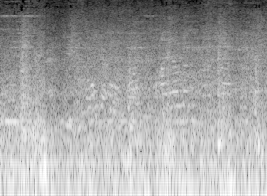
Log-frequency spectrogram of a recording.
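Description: Continuous rumbling and rattling of a Hobo Railroad excursion train ride in Lincoln, New Hampshire, steady and close throughout, with faint clickety-clack and jostling noises from the moving car.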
